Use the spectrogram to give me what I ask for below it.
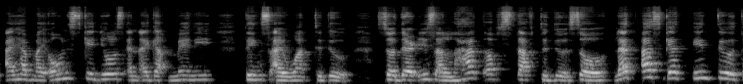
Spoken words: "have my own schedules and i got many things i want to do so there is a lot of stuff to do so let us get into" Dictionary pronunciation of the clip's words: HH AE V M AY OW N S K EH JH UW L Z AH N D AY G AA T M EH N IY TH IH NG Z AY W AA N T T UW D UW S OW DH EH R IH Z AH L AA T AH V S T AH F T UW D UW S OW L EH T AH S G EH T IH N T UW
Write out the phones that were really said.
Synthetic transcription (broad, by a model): HH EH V M AY OW N S K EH JH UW L S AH N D AY G AA T M EH N IY T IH NG S AY W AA N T T UW D UW S OW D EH R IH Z AH L AA T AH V S T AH F T UW D UW S OW L EH T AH S G EH T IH N T UW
